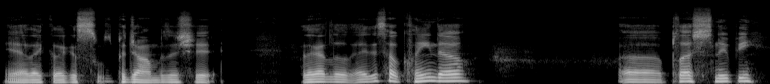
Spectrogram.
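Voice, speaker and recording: Man, podcast co-host, smooth resonant voice, dry close mic, slangy joking delivery. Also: fairly low pitch, fairly even intonation, measured pace, pauses often, a little mellow, no room sound. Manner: loose, joking, slangy banter. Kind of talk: casual chat about sneakers.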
